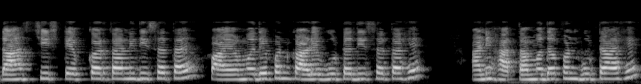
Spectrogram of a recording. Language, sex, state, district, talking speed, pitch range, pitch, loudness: Marathi, female, Maharashtra, Solapur, 160 wpm, 240-265 Hz, 255 Hz, -17 LUFS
